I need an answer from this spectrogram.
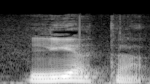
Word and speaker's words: лето: Lieta, avec l'accent tonique sur le Y, donc votre O final va se prononcer comme un petit A.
